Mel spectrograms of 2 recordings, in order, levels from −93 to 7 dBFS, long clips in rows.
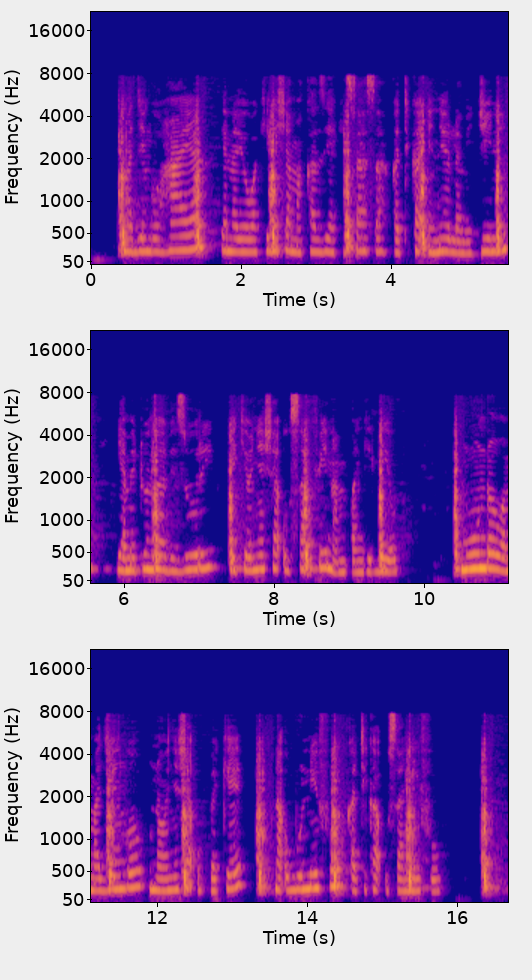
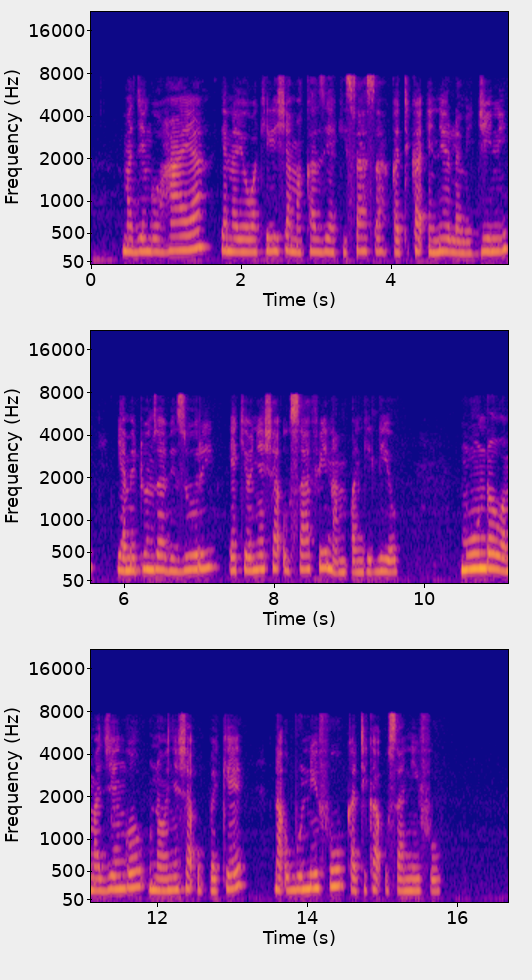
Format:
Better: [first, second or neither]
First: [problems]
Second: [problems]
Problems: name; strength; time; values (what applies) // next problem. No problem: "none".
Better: second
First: noise reduction (classical method log-MMSE)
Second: none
